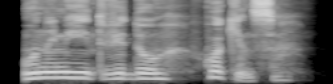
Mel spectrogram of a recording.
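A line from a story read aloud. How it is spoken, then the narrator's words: Gentle reminder. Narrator (Russian): мягко напомнила ей Рао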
